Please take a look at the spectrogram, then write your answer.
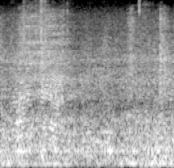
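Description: Diesel passenger train arriving at Nizamabad station in India, a continuous rumbling roll heard from aboard, steady and moderately loud with a faint clatter of wheels.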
